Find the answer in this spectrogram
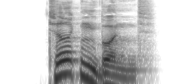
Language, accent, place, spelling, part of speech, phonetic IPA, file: German, Germany, Berlin, Türkenbund, noun, [ˈtʏʁkŋ̩bʊnt], De-Türkenbund.ogg
- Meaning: Turk's cap lily, martagon lily (Lilium martagon)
